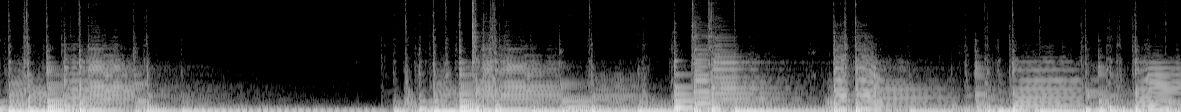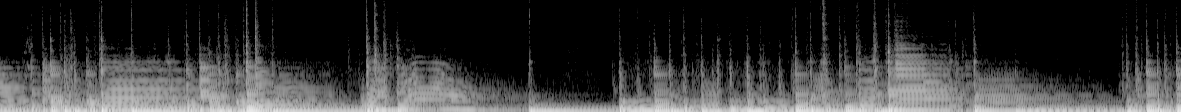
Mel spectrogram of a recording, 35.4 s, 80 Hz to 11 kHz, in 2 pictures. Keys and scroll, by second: 16.6 ctrl+z, 19.5 Home, 21.7 Delete, 26.0 ctrl+j, 30.4 ctrl+e, 31.0 ctrl+e, 34.7 ctrl+j.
